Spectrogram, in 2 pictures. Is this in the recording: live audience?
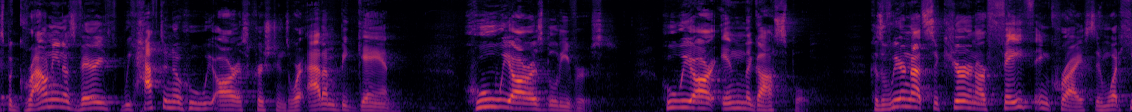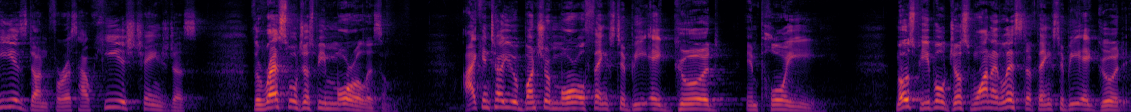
yes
